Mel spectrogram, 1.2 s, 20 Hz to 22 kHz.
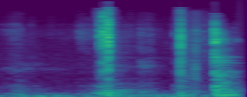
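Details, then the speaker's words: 1991 Ford F-150, key on, fuel pump heard; three sharp separate clicks with no cranking, starter trying to engage; battery charged overnight, owner suspects ignition switch or battery, later says battery sounds dead. "hear the starter trying to engage. Huh. Back to the drawing board, I guess."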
